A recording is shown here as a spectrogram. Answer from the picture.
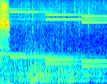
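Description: Rain sound effect with a low rumble of thunder, under soft background music of held bell-like notes that come in one after another.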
